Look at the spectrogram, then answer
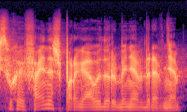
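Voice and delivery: ordinary delivery

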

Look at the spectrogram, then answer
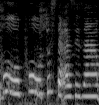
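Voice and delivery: high-pitched call, slowing at the end; acted cry without full volume; story shout. A narrator's reading. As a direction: call out urgently to a friend. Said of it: "خب کوچولو داد زد".

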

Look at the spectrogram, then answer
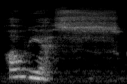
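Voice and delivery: queen taunting Kestrel with malicious glee; maliciously. A narrator's reading. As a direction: savor the cruelty. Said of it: "Queen Scarlet said maliciously".

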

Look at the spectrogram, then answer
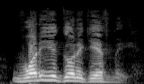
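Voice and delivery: very loud mock demand. Preacher mimicking Abraham's reply to God, loudly demanding.

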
